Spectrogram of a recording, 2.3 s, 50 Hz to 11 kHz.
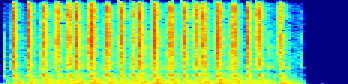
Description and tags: Bycicle grears in reverse
Bicycle gears turning in reverse recorded with a Zoom H6
gear, Bicycle, reverse, OWI, gears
